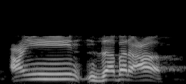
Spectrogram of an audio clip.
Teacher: جب ہم عین کی ادائیگی کریں گے تو اس کی آواز حلق کے درمیانے حصے سے آئے گی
